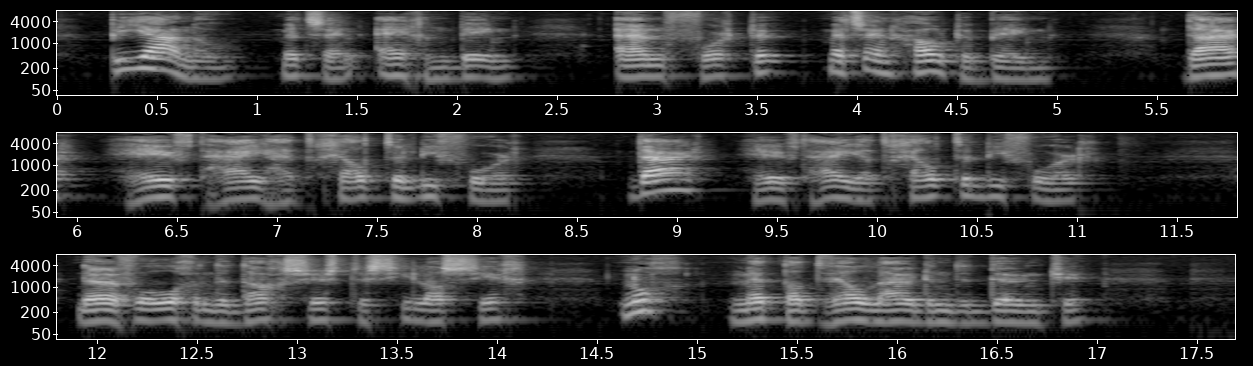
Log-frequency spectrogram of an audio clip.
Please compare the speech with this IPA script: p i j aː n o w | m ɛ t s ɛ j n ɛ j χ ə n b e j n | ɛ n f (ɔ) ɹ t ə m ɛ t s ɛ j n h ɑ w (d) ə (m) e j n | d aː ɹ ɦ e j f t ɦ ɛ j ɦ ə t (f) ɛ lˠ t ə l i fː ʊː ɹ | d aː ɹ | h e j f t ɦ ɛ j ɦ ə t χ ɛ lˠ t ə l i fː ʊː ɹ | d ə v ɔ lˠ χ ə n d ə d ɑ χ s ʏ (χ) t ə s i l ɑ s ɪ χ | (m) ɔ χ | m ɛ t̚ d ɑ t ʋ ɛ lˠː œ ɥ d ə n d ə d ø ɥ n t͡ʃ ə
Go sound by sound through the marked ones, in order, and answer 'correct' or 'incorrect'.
correct, incorrect, incorrect, incorrect, incorrect, incorrect

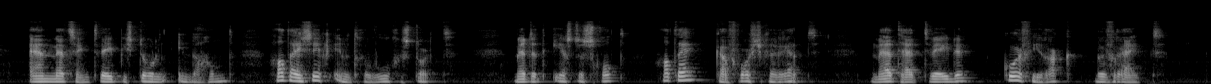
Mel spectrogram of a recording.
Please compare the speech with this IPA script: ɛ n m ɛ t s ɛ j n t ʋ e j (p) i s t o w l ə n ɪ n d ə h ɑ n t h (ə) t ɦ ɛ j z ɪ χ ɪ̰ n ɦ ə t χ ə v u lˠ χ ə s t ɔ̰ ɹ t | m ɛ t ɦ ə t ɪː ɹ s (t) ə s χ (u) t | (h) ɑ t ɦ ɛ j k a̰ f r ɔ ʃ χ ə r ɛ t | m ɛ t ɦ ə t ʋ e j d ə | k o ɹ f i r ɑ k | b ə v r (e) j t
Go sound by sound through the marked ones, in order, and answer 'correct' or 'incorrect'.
correct, incorrect, correct, incorrect, correct, incorrect

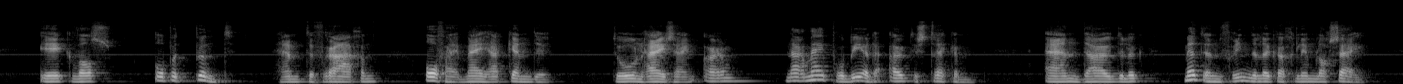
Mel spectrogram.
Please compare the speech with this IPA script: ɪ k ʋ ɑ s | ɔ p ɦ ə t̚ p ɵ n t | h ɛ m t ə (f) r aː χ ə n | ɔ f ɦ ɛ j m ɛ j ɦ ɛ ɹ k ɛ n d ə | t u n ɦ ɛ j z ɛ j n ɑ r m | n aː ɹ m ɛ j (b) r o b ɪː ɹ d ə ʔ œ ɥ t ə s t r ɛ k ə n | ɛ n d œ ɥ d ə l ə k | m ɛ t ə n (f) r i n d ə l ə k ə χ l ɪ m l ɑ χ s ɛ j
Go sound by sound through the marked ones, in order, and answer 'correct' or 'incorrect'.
incorrect, incorrect, incorrect

